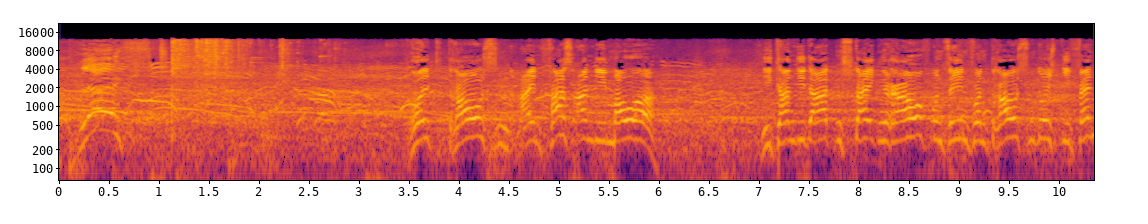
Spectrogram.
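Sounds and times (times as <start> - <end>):
speech: 0.2 - 0.7, 3.5 - 6.1, 7.0 - 10.3
coloured stained glass window being smashed in: 1.0 - 2.0.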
